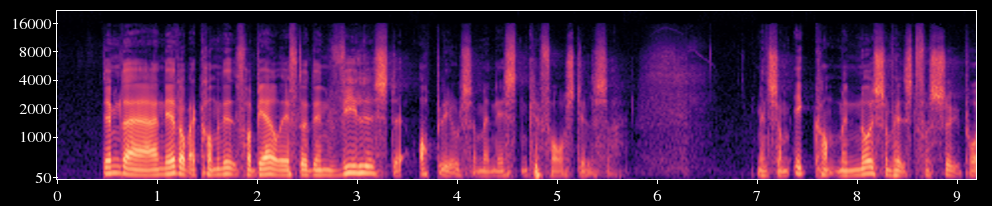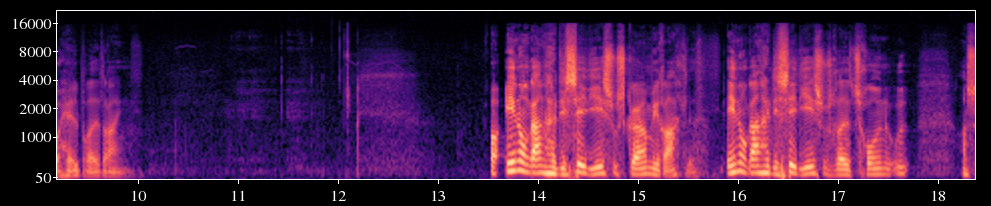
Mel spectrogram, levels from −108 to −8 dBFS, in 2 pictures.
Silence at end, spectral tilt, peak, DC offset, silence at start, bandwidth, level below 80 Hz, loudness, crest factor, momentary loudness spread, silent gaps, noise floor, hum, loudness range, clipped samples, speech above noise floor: 0 s; -5 dB/octave; 0 dBFS; under 0.1%; 0.45 s; 15.5 kHz; -56 dBFS; -26 LUFS; 26 dB; 16 LU; none; -77 dBFS; none; 13 LU; under 0.1%; 52 dB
